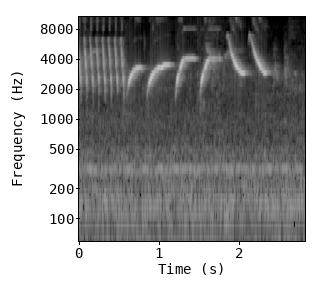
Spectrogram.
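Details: Colony of canaries, females calling males and a male in full song, used to stimulate breeding; a fast buzzy trill gives way to a series of bright upslurred whistled notes repeated about every third of a second.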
